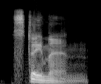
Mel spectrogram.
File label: "stamen", British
